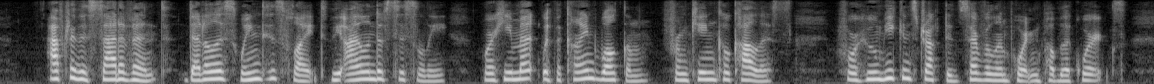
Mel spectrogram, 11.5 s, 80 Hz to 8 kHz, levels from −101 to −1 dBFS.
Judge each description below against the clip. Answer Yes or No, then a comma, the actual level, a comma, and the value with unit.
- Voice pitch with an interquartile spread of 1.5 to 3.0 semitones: No, average, 3.5 semitones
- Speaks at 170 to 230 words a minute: No, average, 160 wpm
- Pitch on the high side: Yes, high, 235 Hz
